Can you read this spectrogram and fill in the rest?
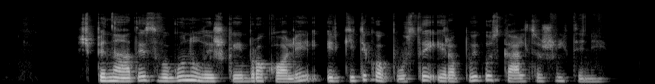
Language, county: Lithuanian, Vilnius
